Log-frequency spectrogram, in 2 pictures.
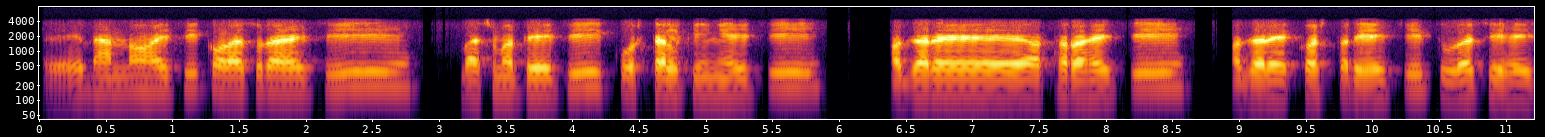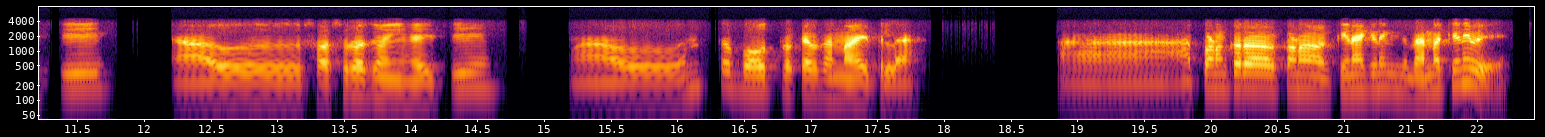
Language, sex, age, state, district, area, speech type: Odia, male, 30-45, Odisha, Bhadrak, rural, conversation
